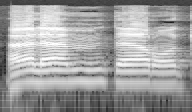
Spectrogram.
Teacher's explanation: karena di sini ada hukum tajwid berupa izhar syafawi yang mana mimnya harus dibaca dengan jelas tidak boleh ditahan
